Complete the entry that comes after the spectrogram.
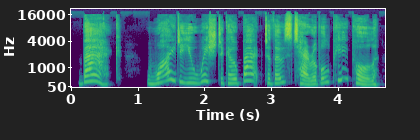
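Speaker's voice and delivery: pleading Rose. A narrator's reading. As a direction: ask her not to go back.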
